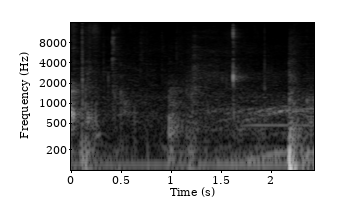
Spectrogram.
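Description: Two light clicks, one about a second in and one near the end, as a glass Nutella jar is moved and set down on a kitchen counter.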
